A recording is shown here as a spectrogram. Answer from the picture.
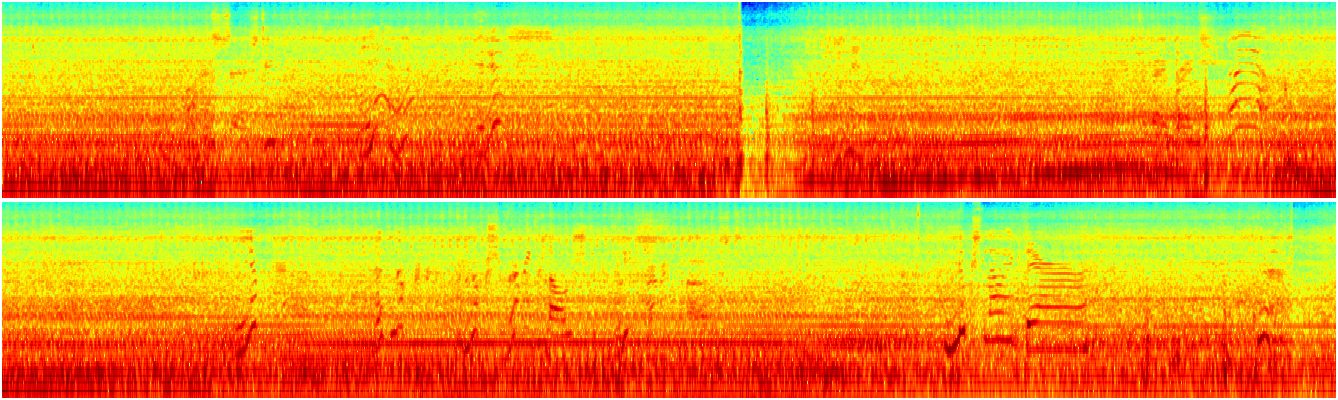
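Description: Campervan engine and road noise heard from inside the cab while driving: a steady drone, with a brief drop about a third of the way through.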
